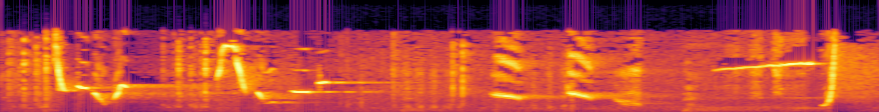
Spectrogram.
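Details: Rare songbird used as tutor material for training white-rumped shamas: loud clear whistles, some sliding downward, others held flat at high pitch, mixed with quick sharp chips and a long rising whistle near the end.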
